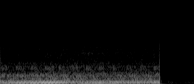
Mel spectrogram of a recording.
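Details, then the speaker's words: 2015 Fiat Fiorino diesel van after earth strap fix, four new glow plugs and oil change: steady low diesel rumble at idle, even, no knocks or misses, before shutoff; normal idle, no warning lights. "No lights. Starts perfect. Lovely."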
